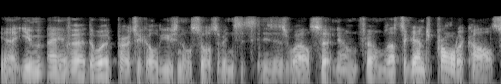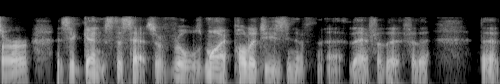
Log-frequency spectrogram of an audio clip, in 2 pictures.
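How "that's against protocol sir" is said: mediocre put-on American accent. Quoting a film-style line, in a mediocre American accent. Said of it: "the mediocre American accent".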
